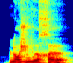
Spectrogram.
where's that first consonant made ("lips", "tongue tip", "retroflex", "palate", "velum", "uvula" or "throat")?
retroflex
